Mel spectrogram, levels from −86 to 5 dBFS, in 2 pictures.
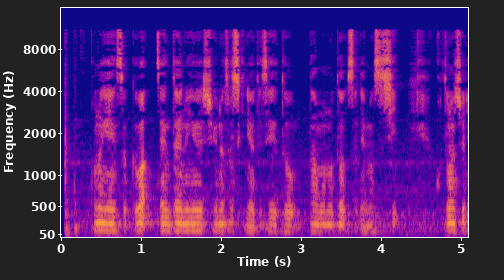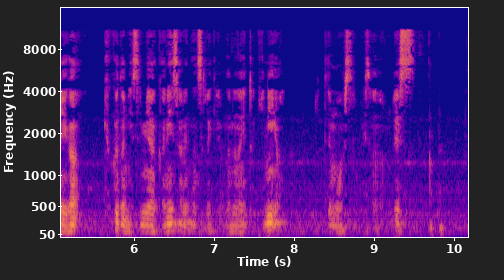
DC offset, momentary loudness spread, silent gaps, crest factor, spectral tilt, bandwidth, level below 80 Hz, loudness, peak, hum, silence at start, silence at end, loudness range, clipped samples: under 0.1%; 17 LU; none; 24 dB; -3 dB/octave; 12 kHz; -52 dBFS; -24 LUFS; -2 dBFS; none; 0.05 s; 0.3 s; 5 LU; under 0.1%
